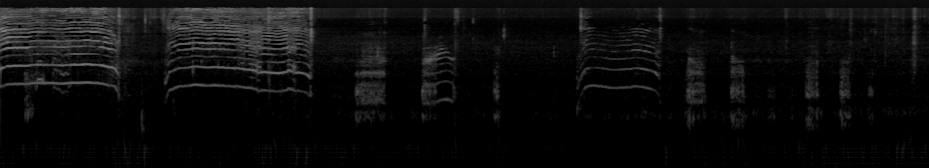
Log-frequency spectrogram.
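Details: Kittens crying loudly: two long, level meows back to back at the start, then softer scattered squeaks and clicks, another arched meow midway, and faint brief calls trailing off.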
